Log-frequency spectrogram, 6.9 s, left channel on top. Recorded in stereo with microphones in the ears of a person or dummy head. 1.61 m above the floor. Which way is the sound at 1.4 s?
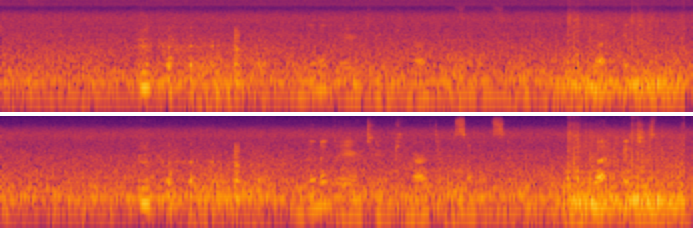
25° left (ahead or behind).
